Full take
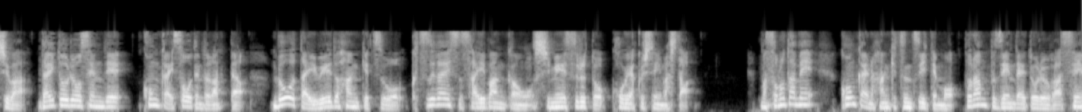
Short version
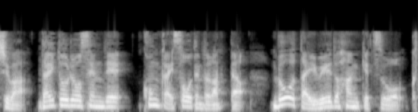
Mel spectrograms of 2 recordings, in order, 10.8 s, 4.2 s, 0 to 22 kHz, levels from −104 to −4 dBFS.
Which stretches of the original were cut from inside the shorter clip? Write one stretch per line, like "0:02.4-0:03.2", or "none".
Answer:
none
